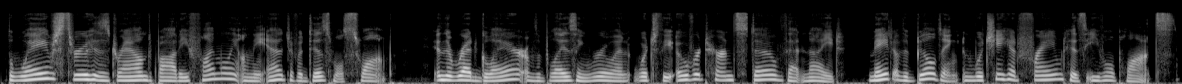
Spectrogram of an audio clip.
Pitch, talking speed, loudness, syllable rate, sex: 190 Hz, 205 wpm, -18 LUFS, 5.1 syllables/s, female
